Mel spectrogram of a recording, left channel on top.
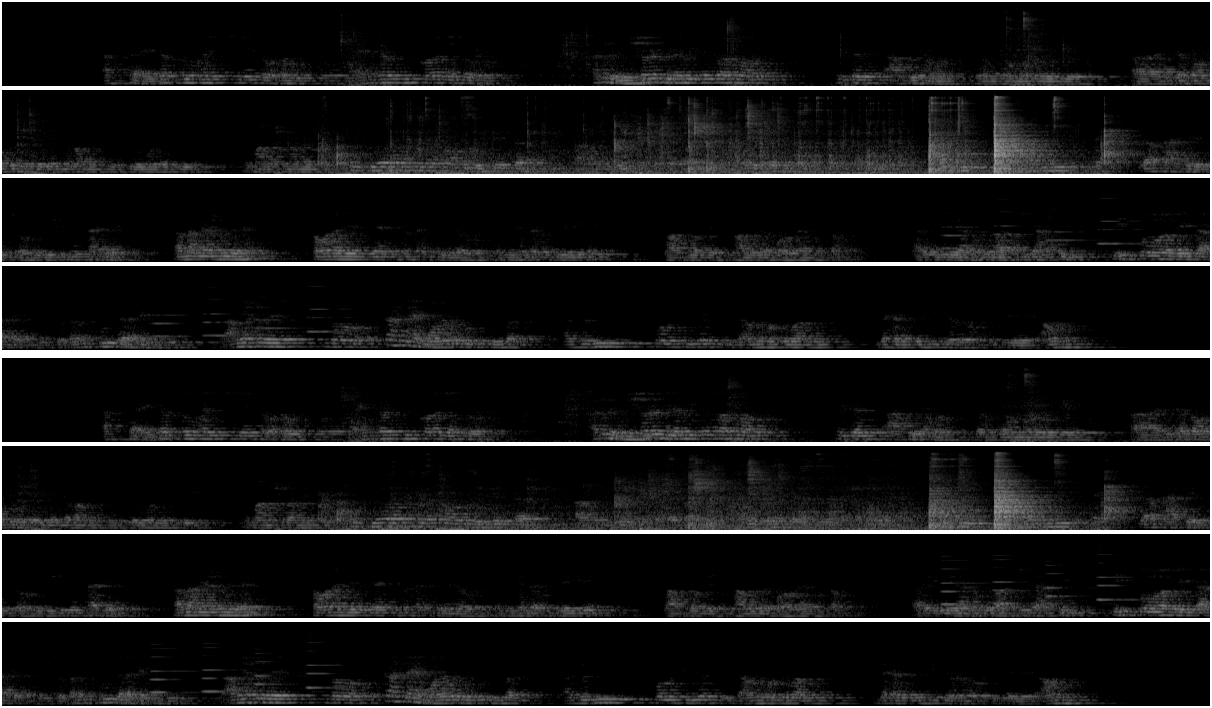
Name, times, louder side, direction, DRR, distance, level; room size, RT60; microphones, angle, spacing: voice 1, 1.0-4.8 5.9-7.6 8.3-10.8 11.3-14.0 14.5-17.3 17.8-21.0 21.4-21.9 22.2-23.1 23.4-25.3 25.9-26.7 27.2-30.1 30.8-32.6 33.2-34.9 35.2-38.0 38.4-39.1 39.4-41.4 41.8-44.5 44.9-46.9, equal, 40° right, -8 dB, 1.2 m, -48 dB
Crumpling crinkling, 3.2-20.6, left 1 dB, 60° left, 0.8 m, -56 dB
Writing, 15.2-23.1, left 3 dB, 40° left, 0.4 m, -40 dB
Ringtone, 33.5-35.8 36.2-36.3 37.7-39.9 40.3-40.4, right 4 dB, 80° right, 0.4 m, -55 dB
4.3 x 2.7 x 2.6 m, 1.2 s
head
